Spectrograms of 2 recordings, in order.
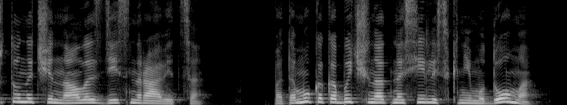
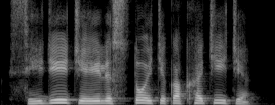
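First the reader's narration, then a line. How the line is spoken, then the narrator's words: Growling. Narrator (Russian): зарычал один из наставников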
